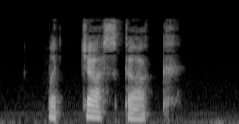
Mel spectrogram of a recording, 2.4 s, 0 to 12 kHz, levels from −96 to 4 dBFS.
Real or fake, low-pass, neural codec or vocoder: real; 7.2 kHz; none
